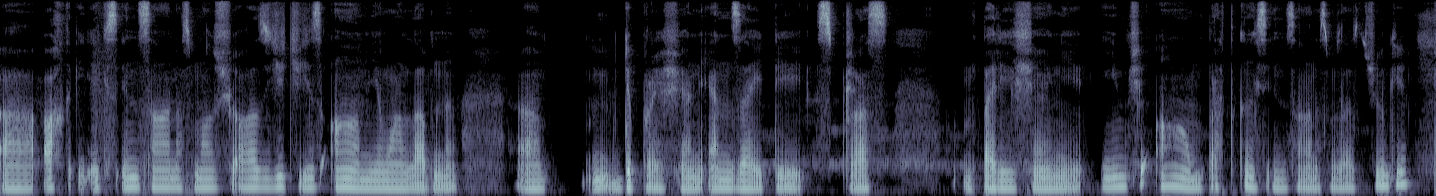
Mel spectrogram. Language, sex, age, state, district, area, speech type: Kashmiri, male, 18-30, Jammu and Kashmir, Budgam, rural, spontaneous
